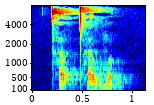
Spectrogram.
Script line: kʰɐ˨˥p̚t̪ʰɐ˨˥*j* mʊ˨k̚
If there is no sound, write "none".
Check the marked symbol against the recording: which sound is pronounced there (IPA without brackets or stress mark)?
w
